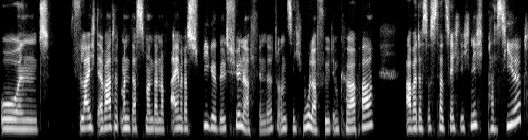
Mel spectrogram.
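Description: Against a quiet background, a woman with a normal speaking voice talks at a moderate pace, medium pitch and fairly even intonation, the sound dry and close with no echo. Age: 20s. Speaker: student teacher and podcaster. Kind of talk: interview.

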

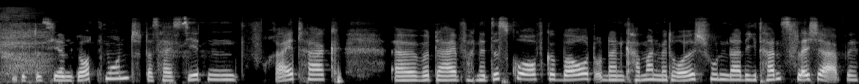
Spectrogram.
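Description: A woman with a fairly high voice and a dark, mellow tone talks at a moderate pace. The sound is dry and close, with no echo. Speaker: data analytics team lead. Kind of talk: casual interview chat. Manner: animated, chatty, laughs often.

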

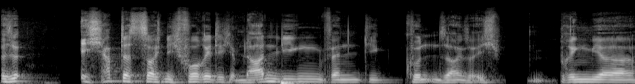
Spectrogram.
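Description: A man talks at a fairly slow pace with a fairly low pitch and fairly even intonation. The recording is very clean, with a silent background. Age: 50s. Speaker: tattoo artist. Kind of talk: casual interview. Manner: calm, quiet.

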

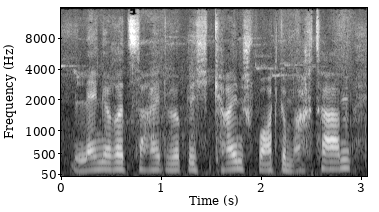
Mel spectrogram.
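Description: Noticeable noise sits in the background. Against it, a man talks in a fairly high register. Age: 50s. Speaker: podcast host. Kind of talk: casual interview. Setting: outdoors, walking. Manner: hesitant, many fillers.

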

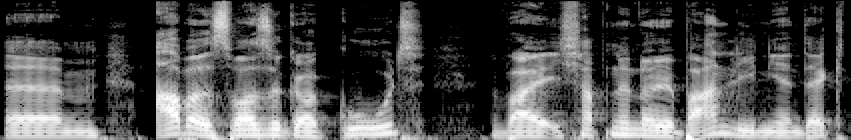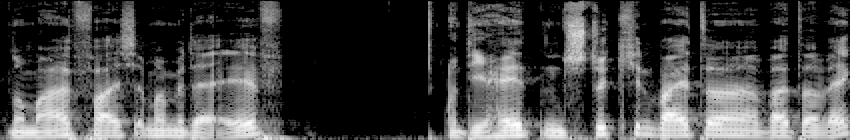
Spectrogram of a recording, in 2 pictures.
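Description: A very clean recording with a silent background, the pitch varying in an ordinary way. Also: man, medium pitch for a man. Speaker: podcast host. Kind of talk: casual chat. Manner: hesitant, many fillers.

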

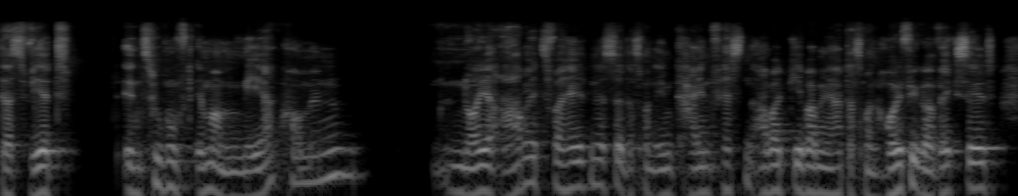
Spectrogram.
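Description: Somewhat breathy, a man talks at a moderate pace in a medium pitch with ordinary pitch variation. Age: 40s. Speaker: leadership trainer and coach. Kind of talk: podcast interview.

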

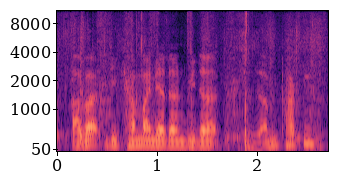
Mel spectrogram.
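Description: A man at medium pitch, with noticeable background noise around him. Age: 60s. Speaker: shop owner. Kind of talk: on-site interview. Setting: in his shop.

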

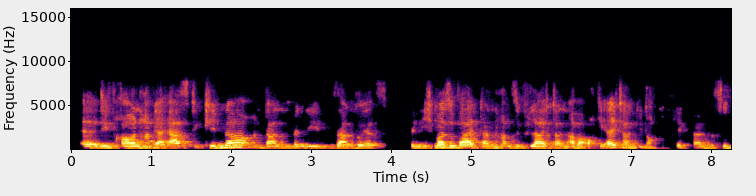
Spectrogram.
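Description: A woman talks at a moderate pace with medium pitch and fairly even intonation. It is a plain, everyday voice. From northern Germany (Flensburg). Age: 50s. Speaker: fashion company chief executive. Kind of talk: interview.

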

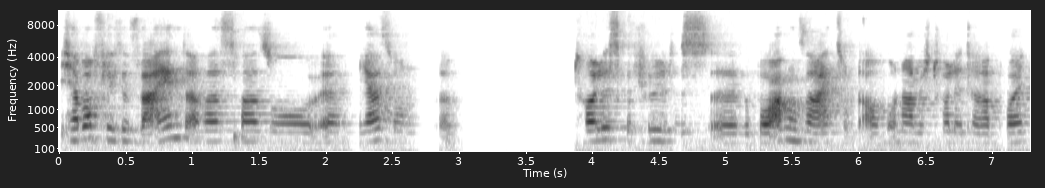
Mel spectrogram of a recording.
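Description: A woman talks at a fairly quick pace with fairly high pitch and fairly even intonation. Long, frequent pauses break up her speech. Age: 40s. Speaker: widow sharing her grief story. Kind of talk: personal testimony in interview. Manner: hesitant, many fillers.

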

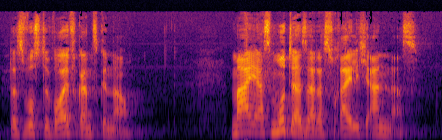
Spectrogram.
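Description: In a bright, sharp tone, a woman talks at a moderate pace and a medium pitch with ordinary pitch variation. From Mecklenburg Baltic coast, Rostock. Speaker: novelist and journalist. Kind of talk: author reading with interview. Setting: live reading event with audience.

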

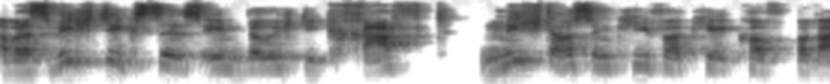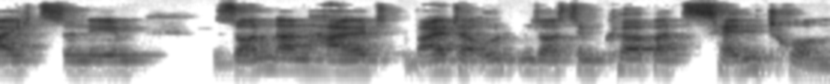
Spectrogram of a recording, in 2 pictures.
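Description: At a fairly slow pace, a man speaks with a fairly high pitch and lively intonation. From Germany, Berlin. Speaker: voice and speech trainer. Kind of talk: podcast interview, explaining. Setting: remote call at laptop.

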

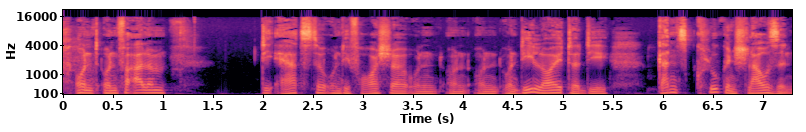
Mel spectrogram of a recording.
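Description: The voice is somewhat breathy and unhurried, moving at a fairly slow pace. The recording is very clean, with a silent background. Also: man. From Canada, Vancouver. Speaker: musical performer. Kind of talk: casual chat. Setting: studio. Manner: halting.

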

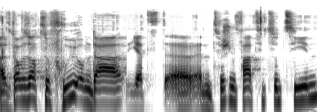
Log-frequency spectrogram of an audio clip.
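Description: The recording has a dry, close sound with no echo. A dark, mellow tone carries ordinary pitch variation. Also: man. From Hamburg, northern Germany. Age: 40s. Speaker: state finance minister, politician. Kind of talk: interview. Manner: hesitant fillers.

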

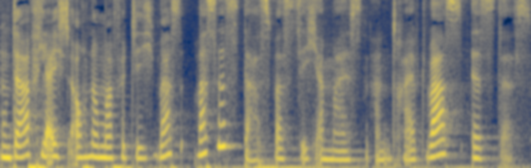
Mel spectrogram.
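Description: A somewhat breathy woman at medium pitch, with ordinary pitch variation and hardly any pauses. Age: 30s. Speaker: podcast host and spiritual coach. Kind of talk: solo reflective monologue. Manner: hesitant with frequent fillers.

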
